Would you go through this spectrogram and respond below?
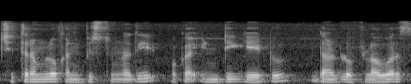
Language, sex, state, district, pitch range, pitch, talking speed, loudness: Telugu, male, Andhra Pradesh, Visakhapatnam, 110-120 Hz, 115 Hz, 130 wpm, -18 LUFS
